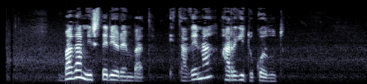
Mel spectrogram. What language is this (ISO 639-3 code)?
eus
